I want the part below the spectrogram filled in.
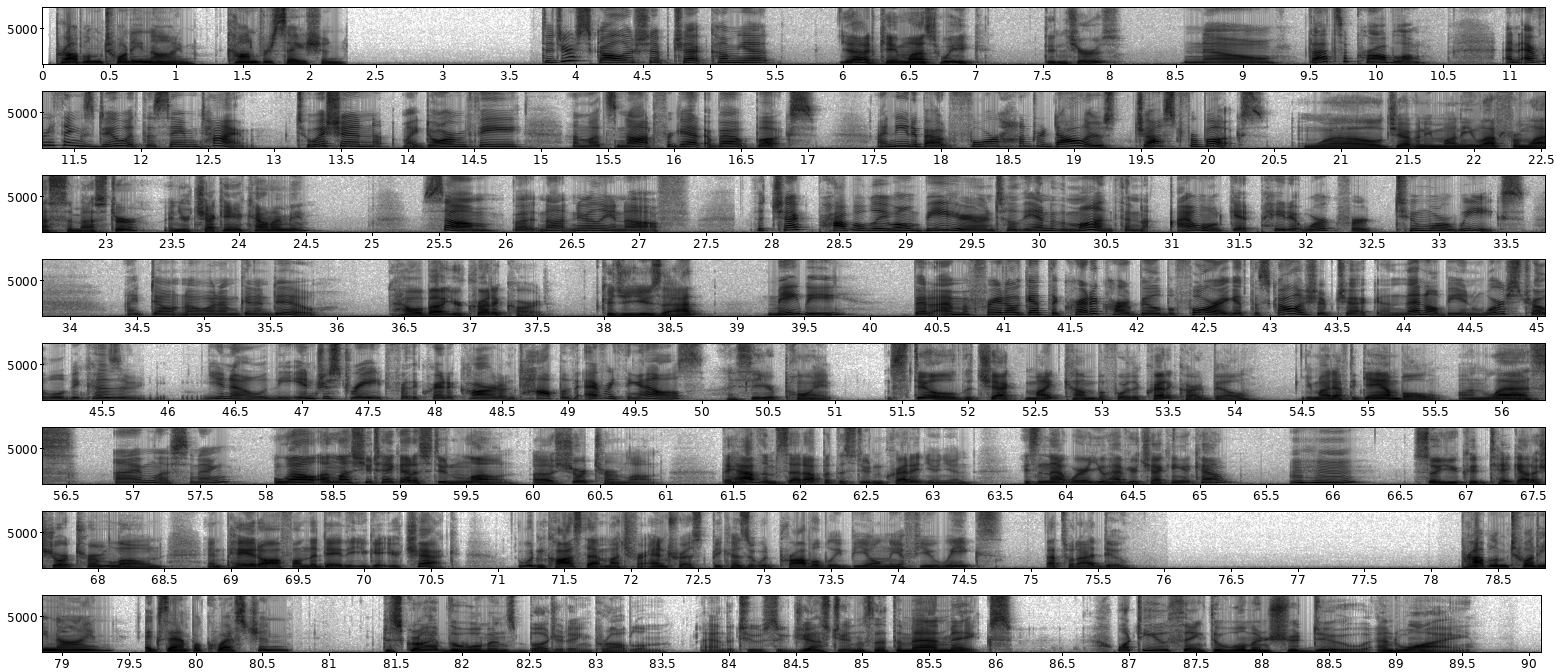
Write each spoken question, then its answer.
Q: Describe the woman's budgeting problem and the two suggestions that the man makes.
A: The woman doesn't have enough money for her expenses.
